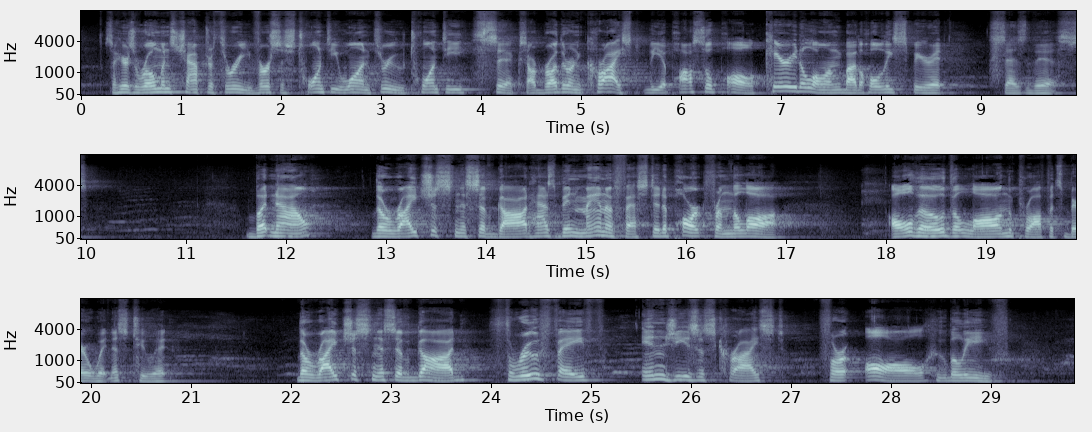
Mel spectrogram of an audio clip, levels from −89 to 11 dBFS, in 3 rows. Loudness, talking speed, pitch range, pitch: -17 LUFS, 120 wpm, 120-150 Hz, 135 Hz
